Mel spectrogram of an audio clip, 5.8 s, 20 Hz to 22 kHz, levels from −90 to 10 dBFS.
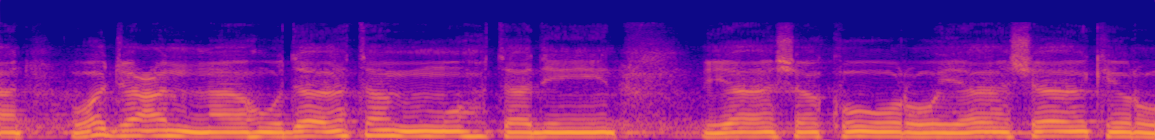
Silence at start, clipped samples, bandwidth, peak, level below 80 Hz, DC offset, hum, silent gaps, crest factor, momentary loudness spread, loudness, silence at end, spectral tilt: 0 s; under 0.1%; 7.8 kHz; -8 dBFS; -50 dBFS; under 0.1%; none; none; 8 dB; 5 LU; -17 LUFS; 0 s; -8 dB/octave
